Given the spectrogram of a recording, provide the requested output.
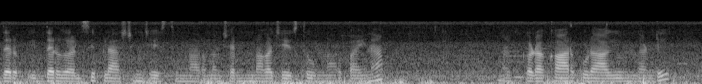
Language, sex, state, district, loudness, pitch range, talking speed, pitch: Telugu, female, Andhra Pradesh, Krishna, -21 LUFS, 140-145 Hz, 120 wpm, 145 Hz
